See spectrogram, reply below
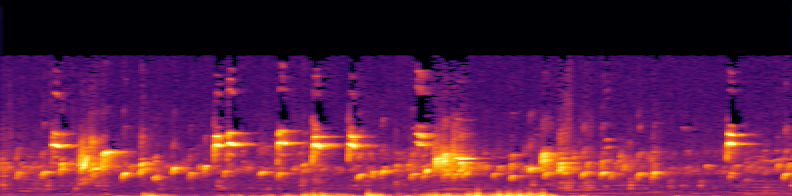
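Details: European goldfinch song aimed at getting a goldfinch to sing: lively twittering and tinkling phrases throughout, with a stretch of low fluttering, wing-like noise in the middle.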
